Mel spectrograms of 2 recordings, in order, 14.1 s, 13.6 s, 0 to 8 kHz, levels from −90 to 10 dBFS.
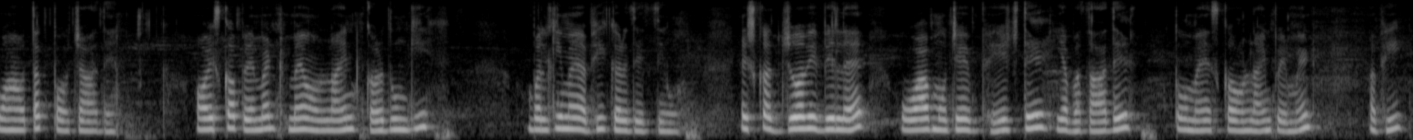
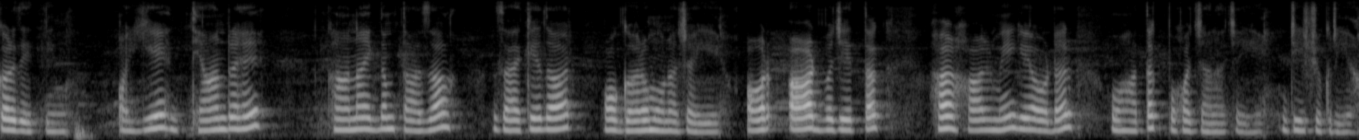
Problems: constant background noise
